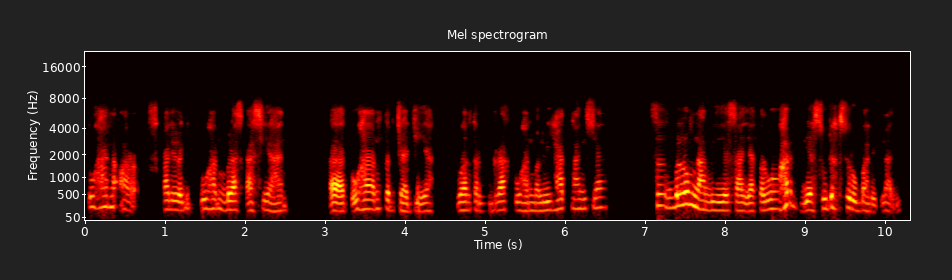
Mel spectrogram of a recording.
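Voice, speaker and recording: A woman's voice: on the low side, normal speed, a little mellow, slightly rough, dry recording, muffled recording. A woman preaching a sermon in a conversational way. She often tags her phrases with a questioning "ya" and speaks straight to the congregation.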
